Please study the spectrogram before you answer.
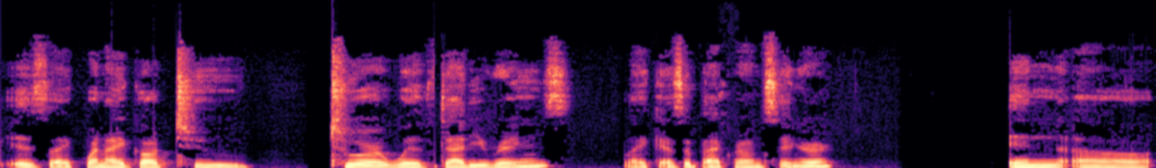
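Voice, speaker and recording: A young woman from Tanzania, chatting in a relaxed way as a podcast guest, talking about her music with many fillers. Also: lowish voice, creaky, no room sound. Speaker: guest, R&B singer and songwriting coach. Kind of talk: casual chat.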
